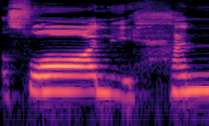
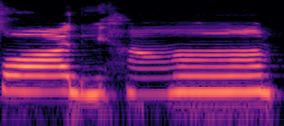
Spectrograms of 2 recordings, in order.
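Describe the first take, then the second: First: The final n is pronounced fully and clearly. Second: The final n is hidden in a nasal sound. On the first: The speaker calls it wrong. "सालिहन नहीं करना" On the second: The speaker calls it right. "इख्फा का कायदा लग रहा है ना"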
